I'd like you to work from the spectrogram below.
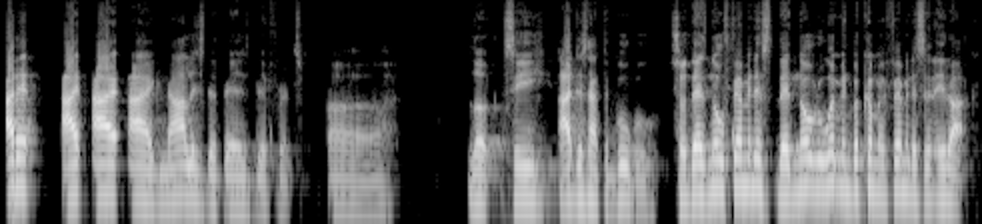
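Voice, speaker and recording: Man hosting a livestream debate, slightly high voice, pushy, repeats his questions. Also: normal speed. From family from Turkey. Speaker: livestream host. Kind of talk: heated call-in debate.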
